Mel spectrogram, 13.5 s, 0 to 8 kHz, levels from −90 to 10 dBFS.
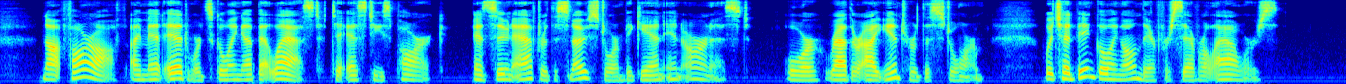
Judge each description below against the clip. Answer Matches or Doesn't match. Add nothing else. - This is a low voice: Doesn't match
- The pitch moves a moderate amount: Matches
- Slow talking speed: Doesn't match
